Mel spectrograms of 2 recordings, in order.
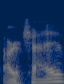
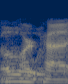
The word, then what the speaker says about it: arXiv: Their name, by the way, I believe is Archive. It's a pun with the Greek letter chi. So it's like archive, but chi.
